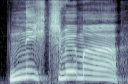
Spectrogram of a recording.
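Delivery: high, drawn-out shout; jeering call. A narrator's reading. Small boy jeering at boys in the lake, loud call. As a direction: holler the insult slowly across water. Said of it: "rief er den Jungen im Wasser zu".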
